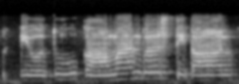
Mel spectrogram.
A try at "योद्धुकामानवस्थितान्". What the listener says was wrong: युद्धुकामानवस्थितान्, युद्धुकामा न और वह पूरा बोलना है। युद्धुकामानवस्थितान्, दोबारा बोलिए। देखिए, कामानवस्थितान् कर दिया तो न को आपने छोटा बना दिया, न पूरा बोलना है। योद्धुकामानवस्थितान्।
